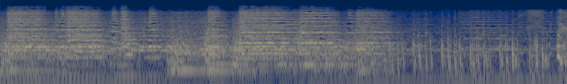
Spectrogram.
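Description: Horses gallop as riders race ahead of outlaws, rapid drumming hoofbeats under loud dramatic music that thins in the second half, leaving the pounding hooves more exposed.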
